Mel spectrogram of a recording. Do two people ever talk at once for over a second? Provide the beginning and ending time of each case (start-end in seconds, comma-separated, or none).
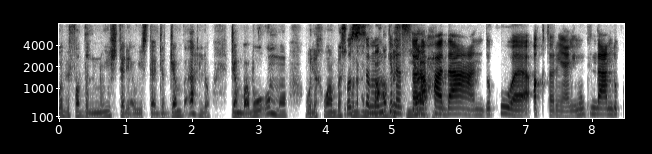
4.3-5.8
